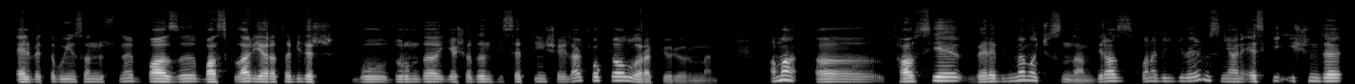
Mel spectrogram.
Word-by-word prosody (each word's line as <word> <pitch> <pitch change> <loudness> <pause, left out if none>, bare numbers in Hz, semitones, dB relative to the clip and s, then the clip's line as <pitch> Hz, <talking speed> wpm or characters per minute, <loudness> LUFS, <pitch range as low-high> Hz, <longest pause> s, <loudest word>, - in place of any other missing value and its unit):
elbette 125 -1 -1
bu 125 +1 -5
insanın 125 0 -7
üstüne 140 +5 -9 0.2
bazı 135 -1 +6
baskılar 125 +2 +5
yaratabilir. 130 0 -1
Bu 120 0 -4
durumda 125 0 -2
yaşadığın, 120 0 -5
hissettiğin 125 +4 -10
şeyler 135 +6 -5
çok 175 0 -2
doğal 180 0 +5
olarak 110 - 0
görüyorum 95 -2 -14
ben. 85 0 -24 0.5
Ama, 205 -1 +5 0.2
ııı, 125 0 -3
tavsiye 170 +5 +5
verebilmem 140 - -2
açısından 100 - -8
biraz 155 +2 -1
bana 150 +1 -8
bilgi 150 +1 -10
verir 175 +5 -2
misin? 190 -9 -9
Yani 135 -1 -6
eski 140 +5 -5
işinde, 155 0 +1
130 Hz, 135 wpm, -24 LUFS, 120-155 Hz, 0.5 s, bazı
